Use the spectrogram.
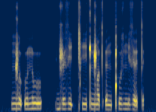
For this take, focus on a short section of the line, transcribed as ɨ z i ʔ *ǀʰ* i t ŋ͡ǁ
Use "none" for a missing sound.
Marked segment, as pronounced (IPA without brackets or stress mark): ǀʰ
